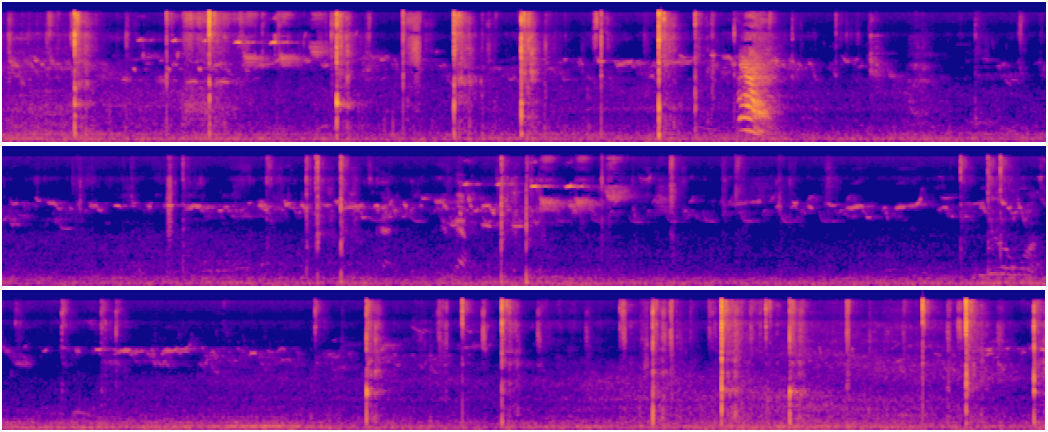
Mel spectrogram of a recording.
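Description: Pickleball rally: sharp pops of paddles striking the plastic ball, roughly one a second for the first seven seconds. A brief loud gliding cry comes about seven and a half seconds in, then a lull, and the pops start again for the last six seconds as the next rally gets going.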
